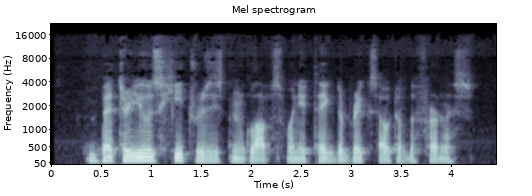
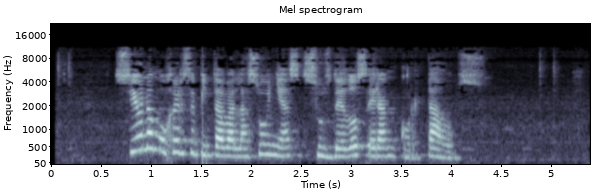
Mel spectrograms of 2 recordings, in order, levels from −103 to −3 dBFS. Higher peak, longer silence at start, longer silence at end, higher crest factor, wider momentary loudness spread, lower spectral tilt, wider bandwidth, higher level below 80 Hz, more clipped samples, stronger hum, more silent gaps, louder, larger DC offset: first, -2 dBFS vs -6 dBFS; second, 0.35 s vs 0.65 s; second, 0.3 s vs 1.1 s; about the same, 18 dB vs 20 dB; about the same, 12 LU vs 14 LU; first, -6.5 dB/octave vs -2.5 dB/octave; first, 15.5 kHz vs 11.5 kHz; first, -42 dBFS vs -64 dBFS; neither; neither; neither; about the same, -20 LUFS vs -22 LUFS; neither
